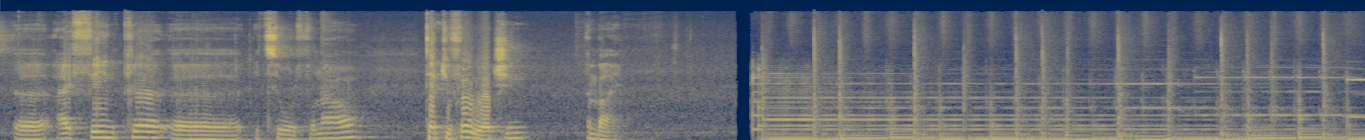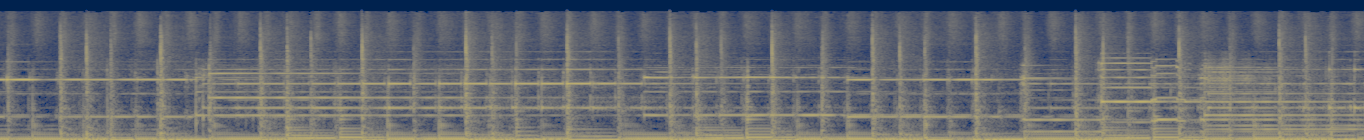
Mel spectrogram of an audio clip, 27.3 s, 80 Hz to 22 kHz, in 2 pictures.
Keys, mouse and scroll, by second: 0.1-3.1 typing, 2.7 right click, 3.6-7.2 right drag.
